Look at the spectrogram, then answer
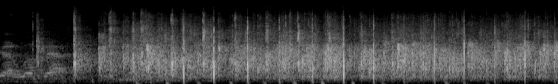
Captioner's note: applause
